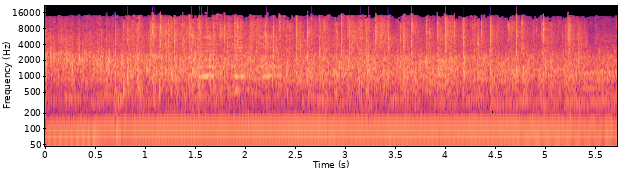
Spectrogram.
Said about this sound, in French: J'ai une tradition dans mon monde quand on réussit une activité. Vous pouvez vous applaudir.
